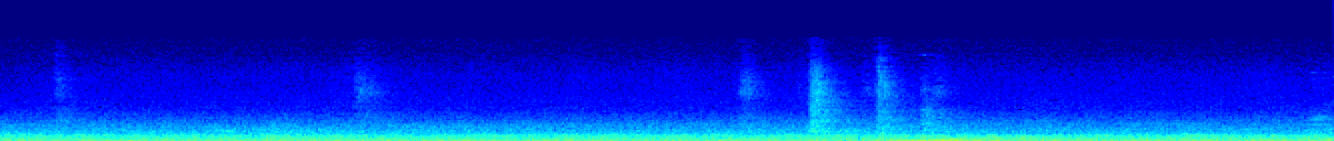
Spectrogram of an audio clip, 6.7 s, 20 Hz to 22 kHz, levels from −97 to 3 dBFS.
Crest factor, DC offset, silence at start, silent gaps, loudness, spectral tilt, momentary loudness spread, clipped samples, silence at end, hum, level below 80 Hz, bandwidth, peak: 16 dB; 0.1%; 0 s; none; -49 LUFS; -6 dB/octave; 5 LU; under 0.1%; 0 s; none; -64 dBFS; 16 kHz; -32 dBFS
